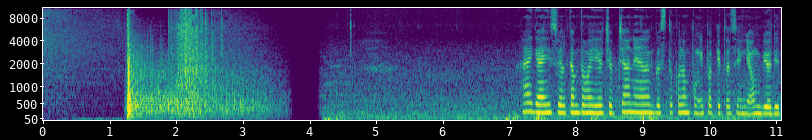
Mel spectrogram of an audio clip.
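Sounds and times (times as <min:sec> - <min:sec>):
crackling sparkly tail: 0:00.0 - 0:03.8.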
